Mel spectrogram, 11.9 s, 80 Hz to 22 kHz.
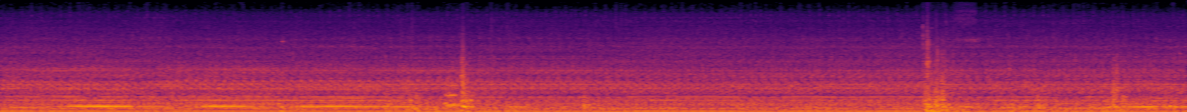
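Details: Power Trac 1850 diesel tractor after fluid changes, mower attached: steady even diesel drone holding its beat under mower load, no knocks or misses; tractor and mower ran great; normal running under load.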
